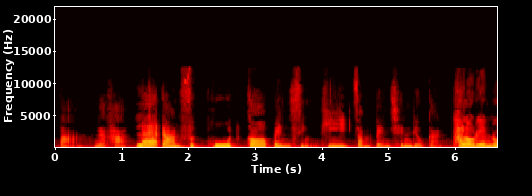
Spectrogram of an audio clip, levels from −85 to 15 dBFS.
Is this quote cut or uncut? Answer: cut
